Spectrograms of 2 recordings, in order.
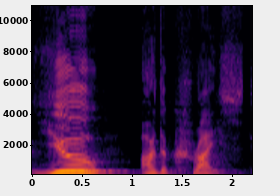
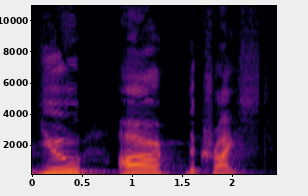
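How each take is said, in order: First: Slow, louder solemn declaration; slow proclamation. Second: Slow, higher solemn declaration; slow proclamation. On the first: Peter confessing to Jesus, slow and loud. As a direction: proclaim it slowly, in awe. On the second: Peter declaring to Jesus, slow and solemn. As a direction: draw it out in awe. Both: Retold or imitated.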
